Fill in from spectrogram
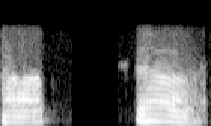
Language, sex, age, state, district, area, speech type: Hindi, male, 60+, Bihar, Madhepura, rural, conversation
